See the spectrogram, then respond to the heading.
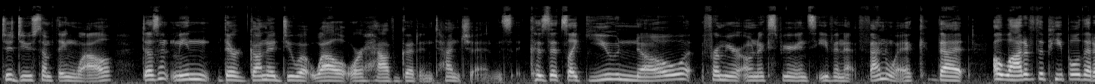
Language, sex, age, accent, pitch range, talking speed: English, female, 20-39, American, 175-215 Hz, 185 wpm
